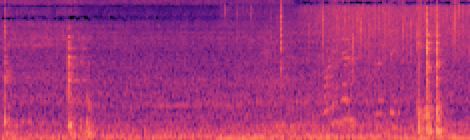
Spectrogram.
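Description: Chicken shallow-frying in oil in a cast-iron skillet, muffled under a glass lid: a faint steady sizzle over a low hum, with a few light clicks about a second in and a brief clatter about four seconds in.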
